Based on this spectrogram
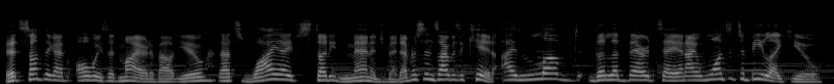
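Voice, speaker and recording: A man's voice: sits high, big pitch swings, fairly quick, hardly any pauses, fairly bright tone, soft background music, pitched above the performer's own voice. A man voicing an earnest young woman café manager, reading game dialogue aloud in a heartfelt way.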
